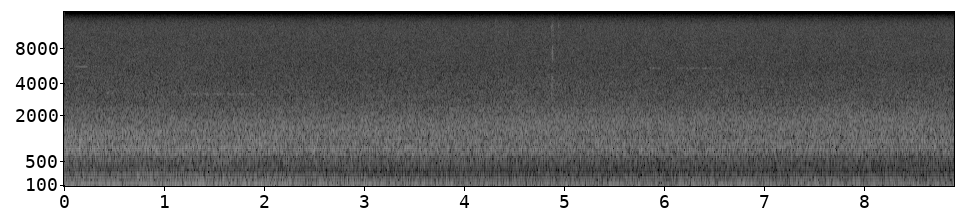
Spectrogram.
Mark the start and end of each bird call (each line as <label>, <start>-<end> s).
Song Sparrow (Melospiza melodia), 0.0-2.2 s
